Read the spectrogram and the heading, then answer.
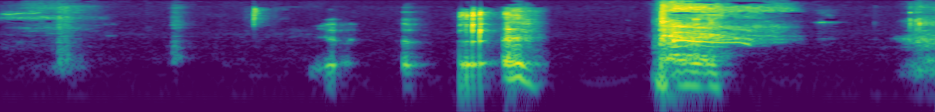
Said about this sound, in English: There was a nice burp.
